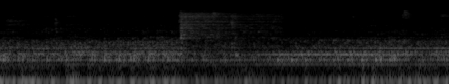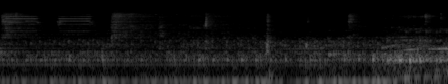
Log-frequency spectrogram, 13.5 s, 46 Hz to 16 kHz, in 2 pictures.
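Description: Interior of a Mercedes-Benz O530 Citaro bus with its OM457 hLA straight-six diesel idling in a low rumble, broken by two loud bursts of compressed-air hiss with two short electronic beeps between them. Near the end the engine note rises and grows louder as the bus moves off.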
